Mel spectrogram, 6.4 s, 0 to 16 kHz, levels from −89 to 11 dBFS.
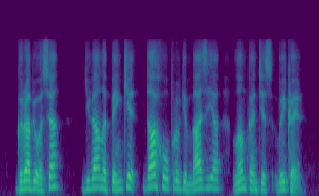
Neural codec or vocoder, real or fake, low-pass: codec, 16 kHz, 0.3 kbps, FocalCodec; fake; 7.2 kHz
